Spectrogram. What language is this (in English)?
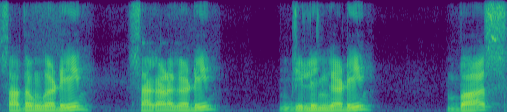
Santali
